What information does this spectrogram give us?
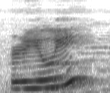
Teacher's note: To sound excited, you start and finish higher. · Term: rising falling tone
